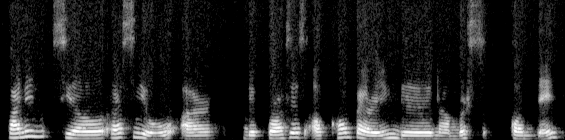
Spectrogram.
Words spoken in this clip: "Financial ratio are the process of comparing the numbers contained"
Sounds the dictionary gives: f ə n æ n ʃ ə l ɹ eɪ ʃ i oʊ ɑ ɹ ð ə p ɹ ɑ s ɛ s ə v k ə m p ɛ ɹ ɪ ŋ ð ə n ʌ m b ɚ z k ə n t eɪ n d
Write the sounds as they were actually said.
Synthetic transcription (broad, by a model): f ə n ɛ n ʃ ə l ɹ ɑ s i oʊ ɑ ɹ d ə p ɹ ɑ s ɛ s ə f k ə m p ɛ ɹ ɪ ŋ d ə n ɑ m b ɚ s k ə n t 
